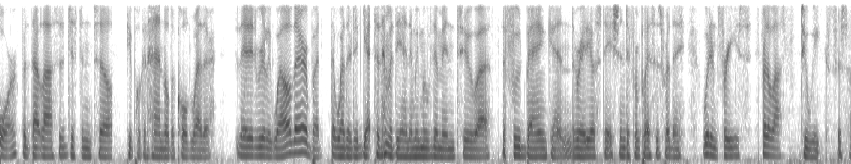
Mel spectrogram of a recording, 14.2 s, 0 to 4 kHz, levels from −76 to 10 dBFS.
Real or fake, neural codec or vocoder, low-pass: real; none; 3.6 kHz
